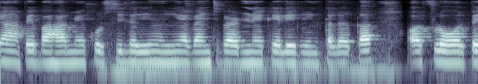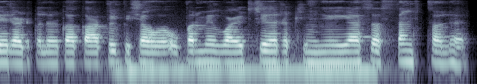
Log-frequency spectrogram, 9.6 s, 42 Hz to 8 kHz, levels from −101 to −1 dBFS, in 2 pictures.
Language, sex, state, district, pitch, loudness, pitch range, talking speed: Hindi, female, Haryana, Charkhi Dadri, 160 Hz, -17 LUFS, 155-165 Hz, 205 wpm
